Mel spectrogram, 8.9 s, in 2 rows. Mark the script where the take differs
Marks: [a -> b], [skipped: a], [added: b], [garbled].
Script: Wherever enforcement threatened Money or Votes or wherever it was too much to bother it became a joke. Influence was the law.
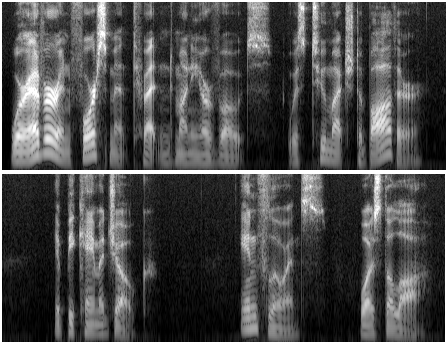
Wherever enforcement threatened Money or Votes [skipped: or wherever it] was too much to bother it became a joke. Influence was the law.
